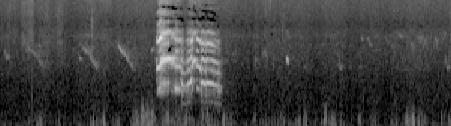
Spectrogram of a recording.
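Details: Nine-week-old young cockerel crowing: one short, hoarse, rough-edged crow lasting under a second, loud against quiet background, with faint thin chirping and soft low thumps before and after.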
